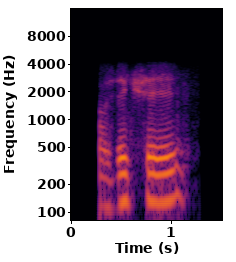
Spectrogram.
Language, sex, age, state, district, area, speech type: Manipuri, male, 30-45, Manipur, Churachandpur, rural, conversation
